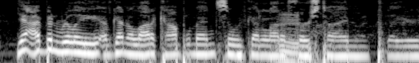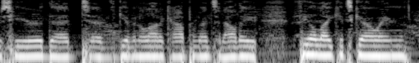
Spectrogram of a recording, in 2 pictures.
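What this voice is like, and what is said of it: Strained, hoarse voice. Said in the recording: “pardon my voice. I've been talking and yelling all day over the game, so I'm a little bit verklempt”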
